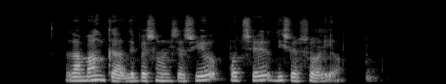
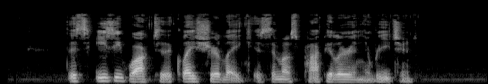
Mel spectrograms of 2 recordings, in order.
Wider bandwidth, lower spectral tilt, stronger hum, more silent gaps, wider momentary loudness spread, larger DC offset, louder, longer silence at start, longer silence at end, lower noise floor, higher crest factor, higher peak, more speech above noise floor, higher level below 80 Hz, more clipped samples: about the same, 11 kHz vs 11.5 kHz; first, -5.5 dB/octave vs -4 dB/octave; neither; neither; second, 5 LU vs 8 LU; neither; second, -25 LUFS vs -22 LUFS; about the same, 0.65 s vs 0.7 s; about the same, 0.75 s vs 0.75 s; first, -75 dBFS vs -58 dBFS; about the same, 18 dB vs 22 dB; second, -8 dBFS vs -2 dBFS; first, 50 dB vs 36 dB; second, -74 dBFS vs -68 dBFS; neither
